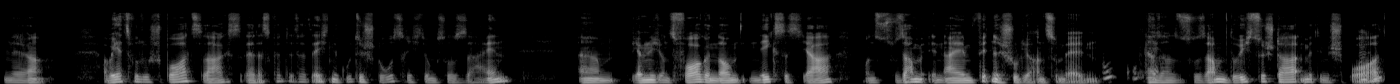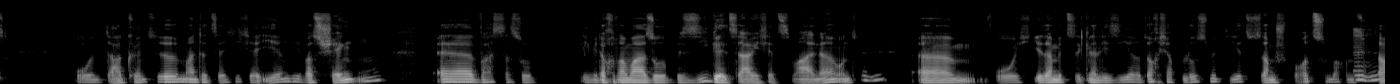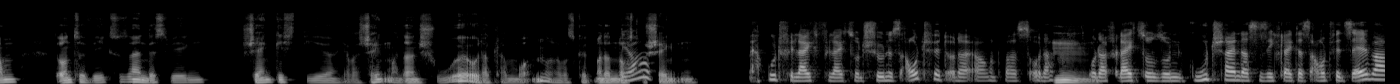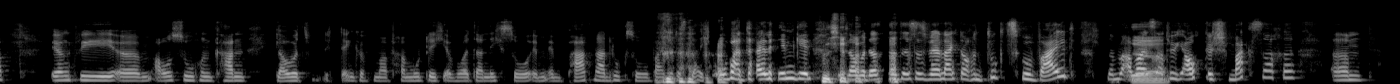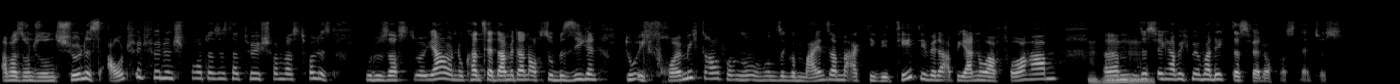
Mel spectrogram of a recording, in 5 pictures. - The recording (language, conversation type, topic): German, advice, Wie finde ich passende Geschenke für verschiedene Menschen?
- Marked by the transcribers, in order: other background noise; laughing while speaking: "das gleiche Oberteil"; laugh; laughing while speaking: "Ja"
